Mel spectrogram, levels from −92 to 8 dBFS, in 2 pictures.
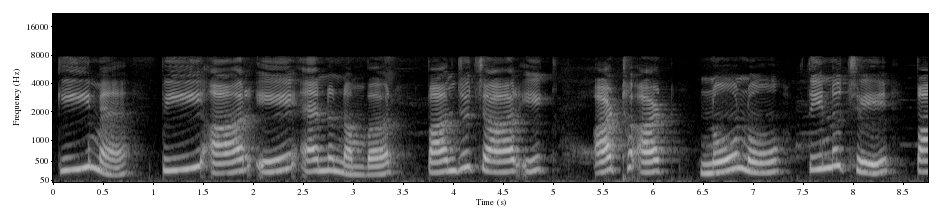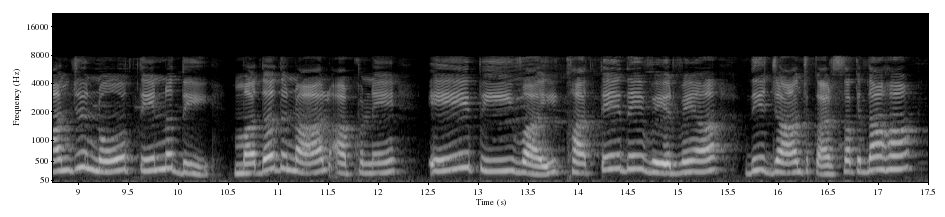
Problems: continuous background conversations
